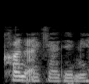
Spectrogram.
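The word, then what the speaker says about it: Khan Academy: در این برنامه در مورد وبسایت خان اکادمی که تلفظ انگلیسی کان اکادمی هست و در سال 2006 با شعار روش جدید آموزش از طریق استفاده از فایل‌های تصویری به وجود اومده براتون صحبت می‌کنم.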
